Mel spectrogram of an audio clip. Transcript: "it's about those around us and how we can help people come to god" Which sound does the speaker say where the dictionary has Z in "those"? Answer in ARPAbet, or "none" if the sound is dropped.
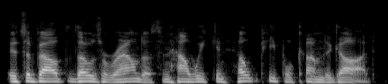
Z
